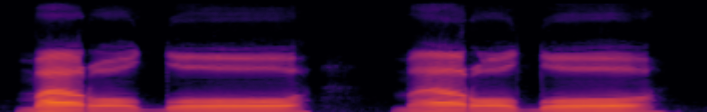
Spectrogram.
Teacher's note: tanwinnya diganti dengan fathah saja yang menjadi panjang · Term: mad iwad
